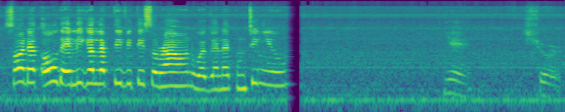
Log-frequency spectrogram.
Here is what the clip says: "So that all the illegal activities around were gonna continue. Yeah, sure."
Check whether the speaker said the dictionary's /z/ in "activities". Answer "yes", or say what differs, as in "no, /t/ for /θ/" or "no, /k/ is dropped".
no, /s/ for /z/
